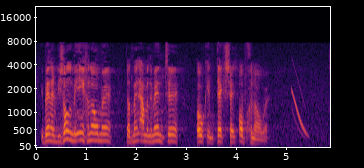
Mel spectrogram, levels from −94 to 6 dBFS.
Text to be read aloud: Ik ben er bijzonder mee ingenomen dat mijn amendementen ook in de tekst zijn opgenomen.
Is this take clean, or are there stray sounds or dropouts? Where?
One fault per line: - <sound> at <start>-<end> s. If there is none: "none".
- chirp at 5.1-5.5 s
